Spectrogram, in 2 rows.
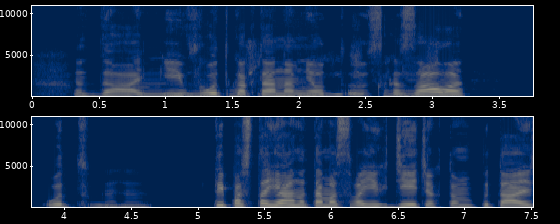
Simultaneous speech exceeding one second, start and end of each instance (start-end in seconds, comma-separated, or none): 0.7-3.2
